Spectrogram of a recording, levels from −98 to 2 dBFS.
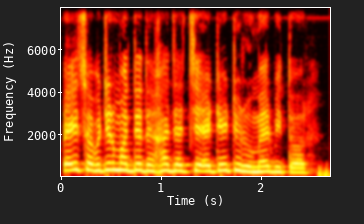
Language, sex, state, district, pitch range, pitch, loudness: Bengali, female, Assam, Hailakandi, 245-310 Hz, 285 Hz, -11 LUFS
